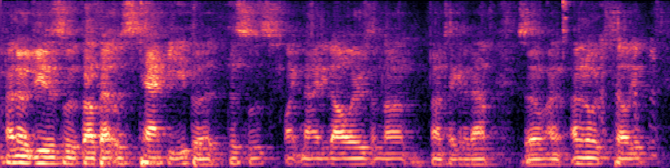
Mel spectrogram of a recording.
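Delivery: usual speaking voice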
